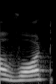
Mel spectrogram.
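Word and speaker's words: what: जैसे कि यहाँ पर इसको पढ़ा वॉट, क्योंकि W के बाद H है तो हमने H को प्रोनाउंस नहीं किया।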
